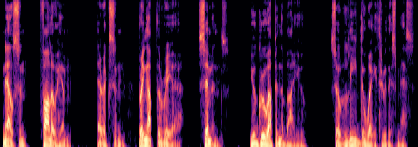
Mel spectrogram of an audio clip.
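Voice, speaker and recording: A man voicing a firm army lieutenant giving orders to his men, in a dark fantasy audio story. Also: extremely low pitch, wildly swooping pitch, unhurried, breathy edge, no room sound, studio quality, full character voice.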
